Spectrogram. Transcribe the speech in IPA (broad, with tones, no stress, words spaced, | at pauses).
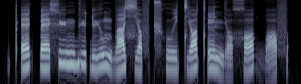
pʼɛ˧˥k͡pɛ˧ xy˥ mby˥ɗy˧˥u̯mba˧˥ sʲɒ˧fʈ͡ʂʰu˧i̯tʲɒ˧˥ tʼẽ˥nʲɔ˩ xɔ˧˥ɡ͡bɒ˩˧f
